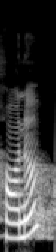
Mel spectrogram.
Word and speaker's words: honor: For words such as honor, honest and hour, where the H is silent when we are pronouncing these words, we use an.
